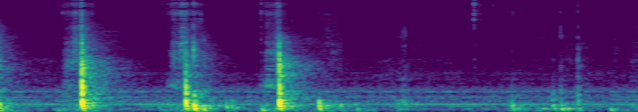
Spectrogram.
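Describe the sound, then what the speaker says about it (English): A knife chops peeled, halved potatoes into chunks, three firm board knocks followed by lighter, quicker cuts, nearby and otherwise quiet. "you're just gonna peel the potato, cut it in half, and then just cut them. Kind of dice them."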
